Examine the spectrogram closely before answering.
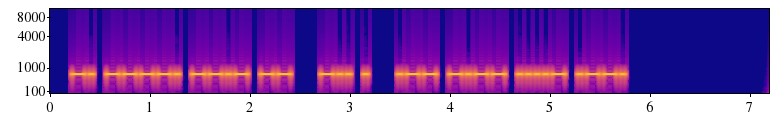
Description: Morse code, heard as a keyed tone, about 27 wpm, 690 Hz. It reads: N9QM DE WY4P
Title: USA Callsign DE Callsign - 4 Characters - 28wpm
